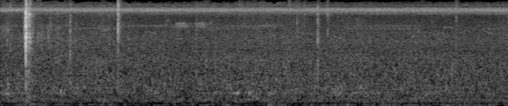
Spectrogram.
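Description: Steady high-pitched insect drone over a faint outdoor hiss, with one sharp click about a third of a second in and a softer click about a second later.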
